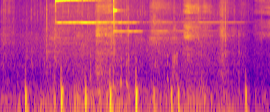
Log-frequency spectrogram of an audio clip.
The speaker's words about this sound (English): And sometimes we ring the bell. Ring the bell, the bike bell.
